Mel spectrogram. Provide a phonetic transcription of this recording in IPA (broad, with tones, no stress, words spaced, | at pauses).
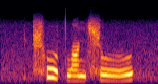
ʈ͡ʂʰu˥˩t̪wɑ˩ŋ ʂu˨˩˦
